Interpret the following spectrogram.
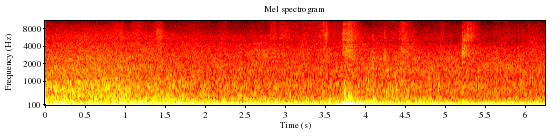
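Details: Volvo FH D12 380 truck diesel idling with a deep, uneven rumble and a faint knock, traced to a failed bushing in the air compressor.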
